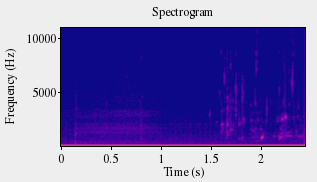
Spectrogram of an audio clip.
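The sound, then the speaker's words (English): Orange juice is poured into a glass, a faint run of small gurgles and splashes in the second half, over a steady low electrical hum. No voices. “Oh, you poured a big pour.”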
